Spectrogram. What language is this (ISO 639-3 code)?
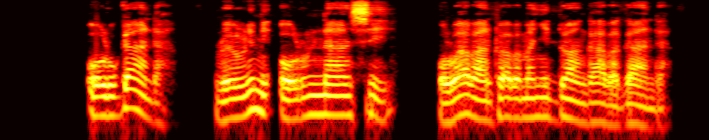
lug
